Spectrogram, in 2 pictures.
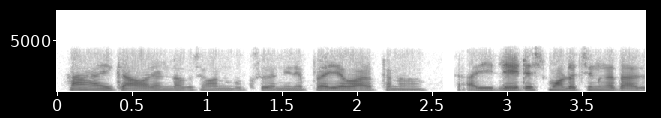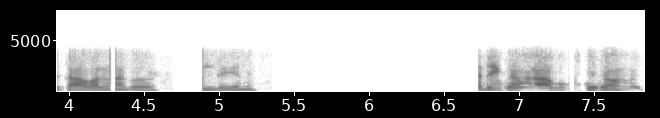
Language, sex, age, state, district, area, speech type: Telugu, male, 18-30, Andhra Pradesh, Anakapalli, rural, conversation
